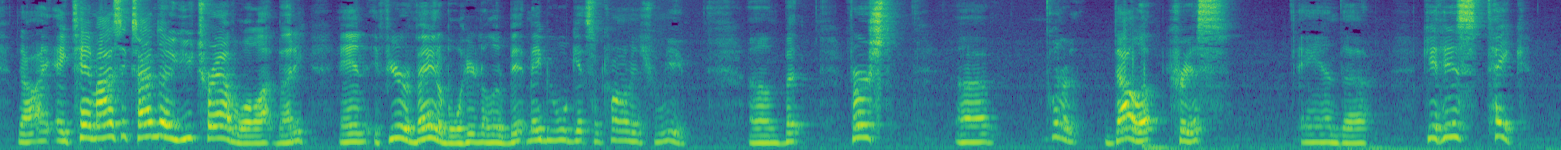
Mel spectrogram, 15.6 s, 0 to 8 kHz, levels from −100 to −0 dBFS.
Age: 40-59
